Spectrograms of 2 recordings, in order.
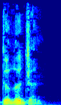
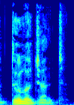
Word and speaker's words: diligent: 我们也可以采用形容词 diligent，不要念成 diligent，叫 diligent，也一样的造出相同意思的这种句构。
